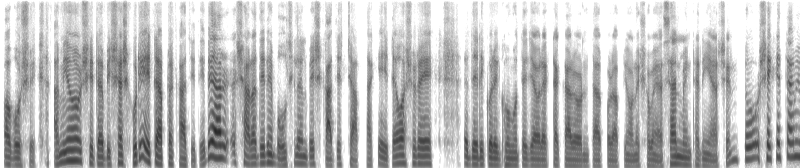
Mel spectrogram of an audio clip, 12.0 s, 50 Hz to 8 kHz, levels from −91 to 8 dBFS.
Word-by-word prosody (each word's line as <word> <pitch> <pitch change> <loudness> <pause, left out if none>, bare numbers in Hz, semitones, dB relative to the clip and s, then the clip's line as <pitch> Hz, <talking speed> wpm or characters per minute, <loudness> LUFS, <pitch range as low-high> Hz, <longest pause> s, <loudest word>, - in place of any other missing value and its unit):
অবশ্যই 115 -1 -3 0.3
আমিও 175 +5 +4 0.2
সেটা 140 -2 +1
বিশ্বাস 145 +4 +2
করি 145 - +3
এটা 155 - +3
আপনার 130 -2 -4
কাজে 105 -3 -1
দেবে। 250 - +1
আর 230 - +9 0.3
সারাদিনে 140 +2 +1
বলছিলেন 125 +6 -3
বেশ 130 - -3
কাজের 120 0 0
চাপ - - -3
থাকে, - - -9
এটাও 130 +5 0
আসলে 135 -1 -1 0.7
এ - - +2
দেরি 125 0 +1
করে 115 -2 +3
ঘুমোতে 115 -1 -3
যাওয়ার 105 -1 0
একটা 110 - -4
কারণ। 100 -1 0 0.2
তারপর 95 0 -5
আপনি 90 - -14
অনেক 100 +1 -7
সময় 105 -3 -4
অ্যাসাইনমেন্টটা 120 +2 -1
নিয়ে 100 -3 -4
আসেন। 135 - -8 0.2
তো 210 - +2 0.2
সেক্ষেত্রে 240 +3 0
আমি 260 0 0
125 Hz, 175 wpm, -23 LUFS, 110-140 Hz, 0.7 s, আর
